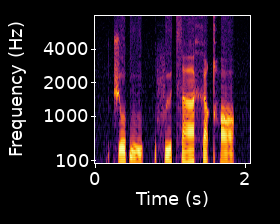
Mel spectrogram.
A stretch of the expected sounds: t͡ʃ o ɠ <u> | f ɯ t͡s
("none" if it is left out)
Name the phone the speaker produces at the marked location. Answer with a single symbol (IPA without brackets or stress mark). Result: u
